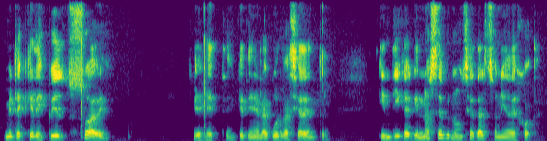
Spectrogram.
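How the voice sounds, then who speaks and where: Teaching Greek in an online class, a man speaks briskly in a dark, mellow, middling-pitched voice, explaining each point step by step. Patient and explanatory, he keeps checking that listeners follow with "¿verdad?" and "¿bien?".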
